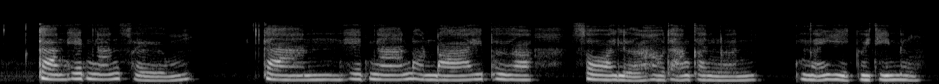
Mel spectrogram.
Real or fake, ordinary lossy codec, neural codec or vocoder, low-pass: fake; Opus, 64 kbps; codec, 16 kHz, 16 kbps, FreqCodec, larger model; 7.2 kHz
